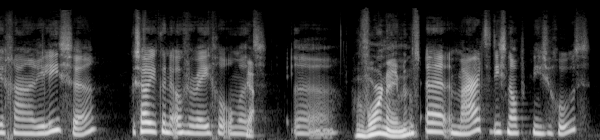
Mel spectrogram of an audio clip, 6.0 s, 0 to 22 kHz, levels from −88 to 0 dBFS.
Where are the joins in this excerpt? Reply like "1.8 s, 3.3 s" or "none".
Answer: 2.9 s, 4.2 s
